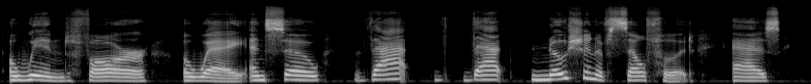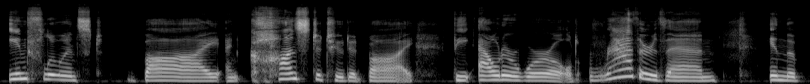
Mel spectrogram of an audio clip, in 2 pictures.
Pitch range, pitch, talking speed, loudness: 170-210 Hz, 185 Hz, 90 wpm, -20 LUFS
